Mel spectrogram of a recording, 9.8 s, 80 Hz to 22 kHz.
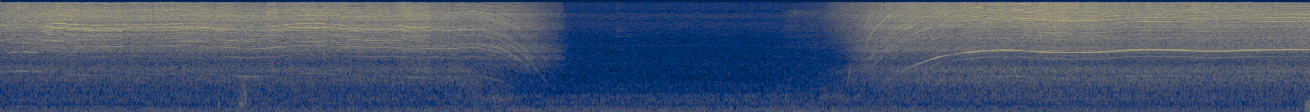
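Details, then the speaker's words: High-speed dental handpiece with a 330 bur cutting a class II MO amalgam preparation on a typodont tooth; the whine stops briefly, then spins back up, and the bur is wobbling under slightly too much torque. "the burr is putting a little bit too much torque on here. It's wobbling, but the axle is probably going to be okay."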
